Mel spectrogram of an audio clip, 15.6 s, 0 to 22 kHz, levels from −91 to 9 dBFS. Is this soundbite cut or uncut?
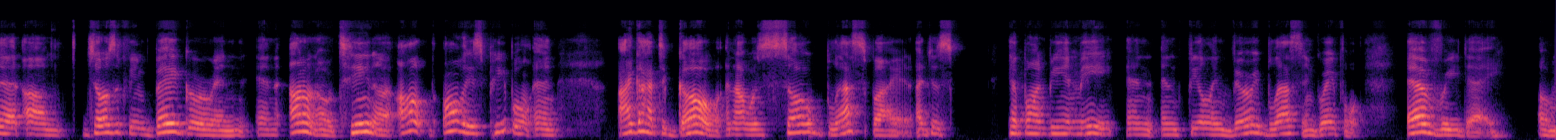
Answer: uncut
